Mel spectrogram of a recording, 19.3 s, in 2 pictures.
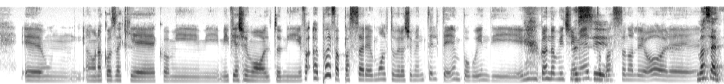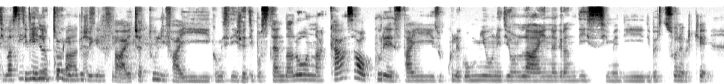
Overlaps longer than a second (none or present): present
